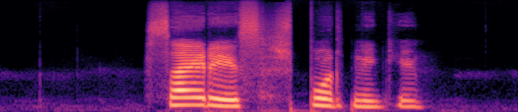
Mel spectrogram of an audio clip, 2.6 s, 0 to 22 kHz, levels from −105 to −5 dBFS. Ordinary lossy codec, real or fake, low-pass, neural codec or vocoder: none; fake; none; codec, 44.1 kHz, 2.6 kbps, DAC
